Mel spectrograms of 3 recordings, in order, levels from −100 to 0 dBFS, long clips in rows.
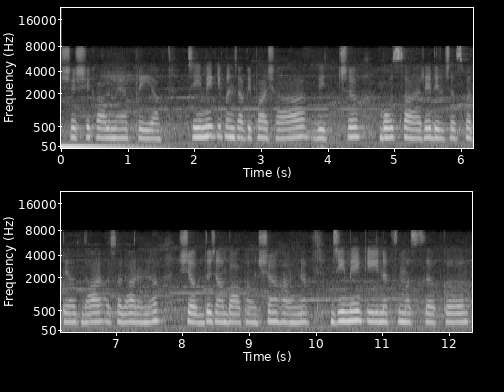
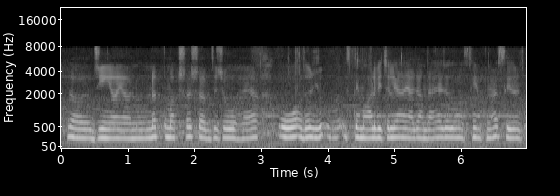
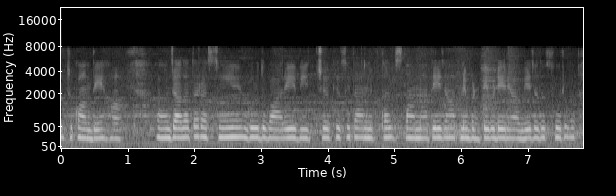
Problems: constant background noise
